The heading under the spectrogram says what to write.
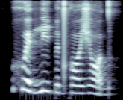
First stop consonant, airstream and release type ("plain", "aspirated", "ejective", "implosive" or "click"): plain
